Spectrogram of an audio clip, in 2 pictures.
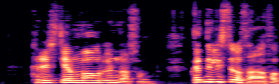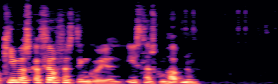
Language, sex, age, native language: Icelandic, male, 50-59, Icelandic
